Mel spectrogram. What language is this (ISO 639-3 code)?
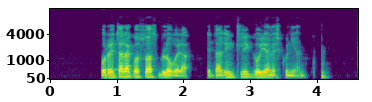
eus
